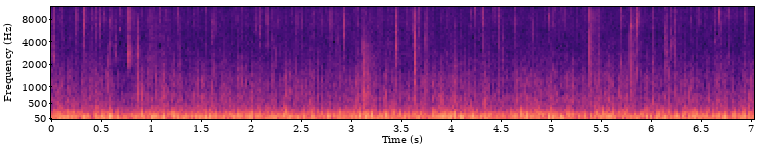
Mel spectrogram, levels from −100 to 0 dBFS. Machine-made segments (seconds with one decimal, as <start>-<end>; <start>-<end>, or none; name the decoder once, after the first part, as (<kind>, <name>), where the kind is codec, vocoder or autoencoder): none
